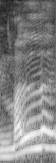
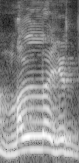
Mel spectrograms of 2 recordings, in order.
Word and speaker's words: मल्ल युद्ध: मल्ल युद्ध। और ये भी क्या है? मल मत बोलना, मल्ल युद्ध, आधा ल है तो उसकी साउंड आपके उच्चारण से आनी चाहिए। मल्ल युद्ध।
